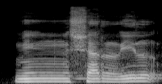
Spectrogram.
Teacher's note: Sya itu termasuk huruf tafasyi yang artinya menyebar.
